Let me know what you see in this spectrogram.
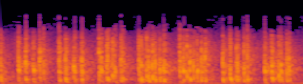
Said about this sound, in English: There's a whole gang down there pumping lead into the Charlton house.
